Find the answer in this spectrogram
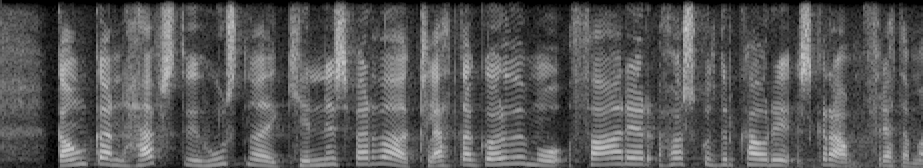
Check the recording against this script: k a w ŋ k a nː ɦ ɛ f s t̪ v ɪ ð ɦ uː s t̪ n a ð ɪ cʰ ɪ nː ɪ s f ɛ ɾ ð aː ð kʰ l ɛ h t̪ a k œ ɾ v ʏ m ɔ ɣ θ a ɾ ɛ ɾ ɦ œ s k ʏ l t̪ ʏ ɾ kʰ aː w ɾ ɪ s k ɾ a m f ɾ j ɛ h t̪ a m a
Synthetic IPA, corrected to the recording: k a w ŋ k a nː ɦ ɛ f s t̪ v ɪ ð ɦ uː s t̪ n a ð ɪ cʰ ɪ nː ɪ s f ɛ ɾ ð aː ð kʰ l ɛ h t̪ a k œ ɾ ð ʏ m ɔ ɣ θ a ɾ ɛ ɾ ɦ œ s k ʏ l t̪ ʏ ɾ kʰ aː w ɾ ɪ s k ɾ a m f ɾ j ɛ h t̪ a m a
